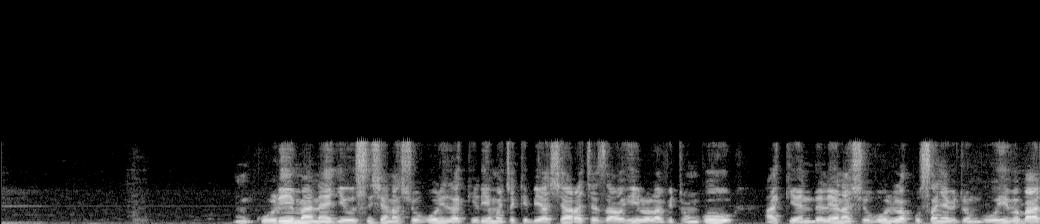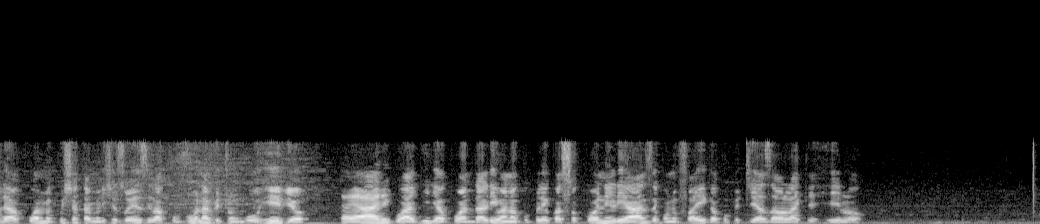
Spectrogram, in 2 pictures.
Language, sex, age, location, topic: Swahili, male, 25-35, Dar es Salaam, agriculture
